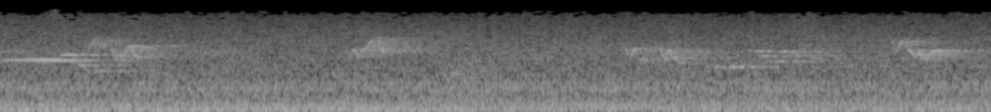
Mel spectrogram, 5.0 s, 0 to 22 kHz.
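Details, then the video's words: Kentucky Warbler (Geothlypis formosa) at Evansburg State Park, Montgomery County, Pennsylvania, 24 May 2015, sings faint, rolling two-part phrases, high and slurred, about every second and a half over a low rumble. "Kentucky Warbler"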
